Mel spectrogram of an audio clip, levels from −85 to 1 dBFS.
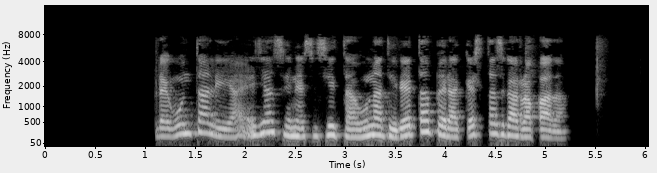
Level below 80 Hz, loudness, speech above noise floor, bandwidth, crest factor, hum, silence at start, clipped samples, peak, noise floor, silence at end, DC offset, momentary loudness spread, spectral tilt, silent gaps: -58 dBFS; -20 LUFS; over 71 dB; 8.2 kHz; 18 dB; none; 1.1 s; under 0.1%; -4 dBFS; under -90 dBFS; 0.5 s; under 0.1%; 5 LU; -5.5 dB/octave; 5.33-5.49 s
